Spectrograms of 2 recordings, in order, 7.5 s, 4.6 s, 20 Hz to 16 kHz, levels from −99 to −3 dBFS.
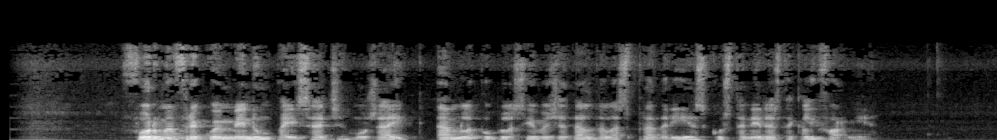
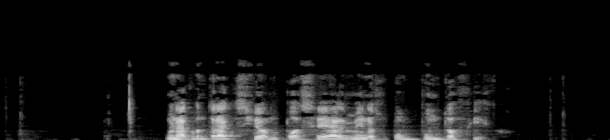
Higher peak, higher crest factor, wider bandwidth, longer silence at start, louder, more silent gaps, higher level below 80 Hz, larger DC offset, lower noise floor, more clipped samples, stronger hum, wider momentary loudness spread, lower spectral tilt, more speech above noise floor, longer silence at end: about the same, -2 dBFS vs -4 dBFS; about the same, 24 dB vs 22 dB; first, 11.5 kHz vs 7.8 kHz; second, 0.95 s vs 1.25 s; about the same, -24 LUFS vs -25 LUFS; neither; first, -54 dBFS vs -70 dBFS; neither; second, -69 dBFS vs -85 dBFS; neither; neither; second, 15 LU vs 22 LU; second, -5.5 dB/octave vs -7 dB/octave; second, 45 dB vs 61 dB; about the same, 1 s vs 0.95 s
